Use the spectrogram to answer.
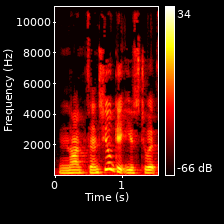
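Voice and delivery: loud, brisk storybook brush-off; unbothered mouse in her ordinary pitch; dismissive. A narrator's reading. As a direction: wave away the fear firmly. Mouse brushes off friend's fear.

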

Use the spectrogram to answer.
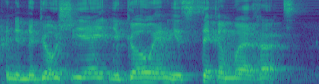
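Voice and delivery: brisk haggler's fake English accent; put-on English accent. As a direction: wheel and deal in a mock English accent. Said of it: "gaming in an English accent".

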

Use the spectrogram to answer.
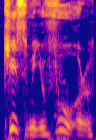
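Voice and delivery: lightly hammed-up melodramatic quote; cartoon lover. Cartoon lover demanding a kiss, lightly hammed up. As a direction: play a mock cartoon romance line. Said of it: "That's from, like, a cartoon".

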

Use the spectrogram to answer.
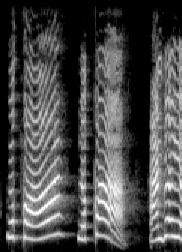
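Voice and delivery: high-pitched call to a neighbour. Acted. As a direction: call her out of the house, drawing out "akka". Calling neighbour at her house.

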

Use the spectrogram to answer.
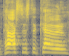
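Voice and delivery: high, loud family call; mock call. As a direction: call it across the airport. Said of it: "they're like".

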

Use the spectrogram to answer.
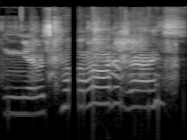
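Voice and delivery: slow, high, loud yell at the screen; furious shout. Real, not acted. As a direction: stretch it out and yell at the fighter. Yelling at the game opponent.

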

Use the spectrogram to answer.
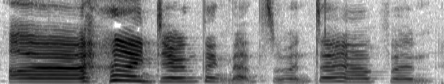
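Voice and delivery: loud, rising "uh" through laughter; high, laughing mock alarm; retold confused alarm. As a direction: re-enact your baffled reaction, laughing. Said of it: "I was like".

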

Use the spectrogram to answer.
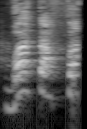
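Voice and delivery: loud, high shocked exclamation; shocked outcry. Acted. Friend shouting in shock at the outburst. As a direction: react in sudden disbelief.

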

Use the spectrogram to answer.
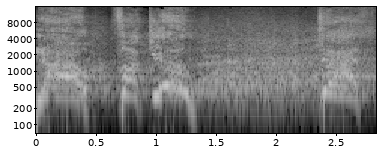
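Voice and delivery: high, shouted tantrum; crazy defiant kid. Acted. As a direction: yell back like a bloodthirsty child. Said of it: "He's crazy".

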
